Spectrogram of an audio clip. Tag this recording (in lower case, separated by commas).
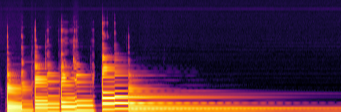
music, guitar, plucked string instrument, musical instrument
